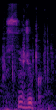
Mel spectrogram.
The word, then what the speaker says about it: sucuk: S-U-C-U-K. – What? – S-U-C-U-K. – Let me send it to you. – Can you pronounce that one more time as well? – Sujuk. – Oh, sujuk.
